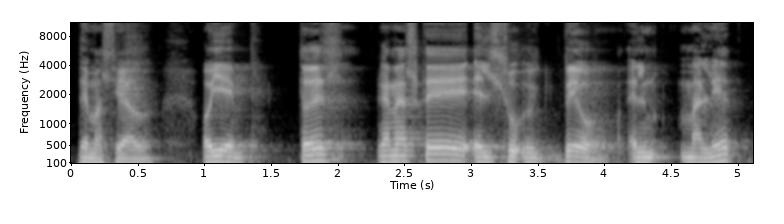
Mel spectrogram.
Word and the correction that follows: Maillot: perdón, no sé cómo pronunciarlo. El Maillot, Maillot, Blanco.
